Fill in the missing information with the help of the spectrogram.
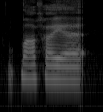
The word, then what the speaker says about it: Lafayette: Norbert Randall, his wife, three children, and nephew were all murdered in Lafayette. I don't know if that's how you say it. – Yeah, that's how I've heard it.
